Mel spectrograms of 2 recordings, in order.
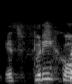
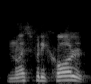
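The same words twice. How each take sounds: First: Frijol with the stress on FRI, pitched higher; stress on first syllable. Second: Said in the usual way. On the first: Shown as a demonstration. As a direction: hit the I in frijol, Colombian style. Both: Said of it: "lo escriben con la tilde en la I".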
